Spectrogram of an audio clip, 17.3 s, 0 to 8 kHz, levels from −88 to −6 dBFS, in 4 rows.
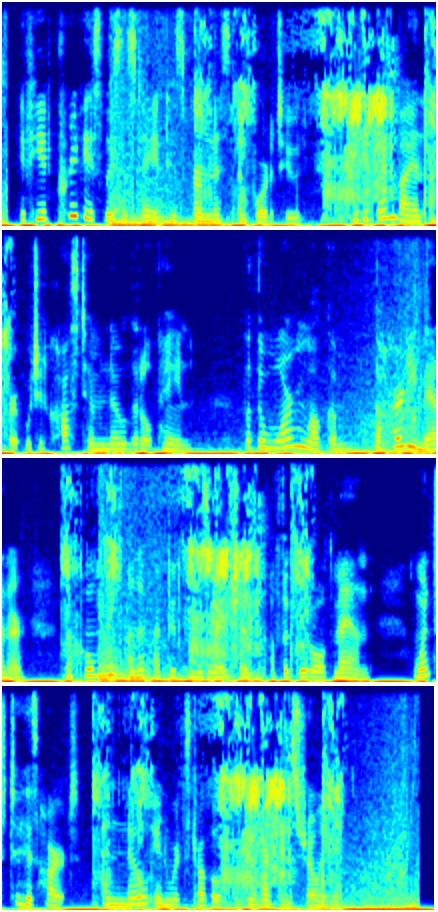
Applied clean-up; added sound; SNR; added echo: none; Explosion + Fart; 12 dB; none.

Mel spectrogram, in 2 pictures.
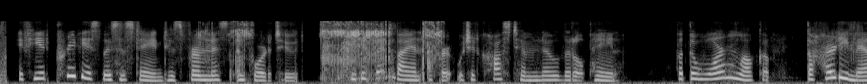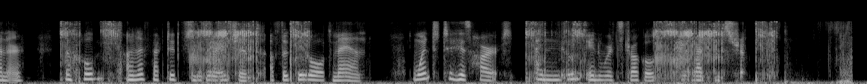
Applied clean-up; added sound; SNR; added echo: neural diffusion model UNIVERSE++.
